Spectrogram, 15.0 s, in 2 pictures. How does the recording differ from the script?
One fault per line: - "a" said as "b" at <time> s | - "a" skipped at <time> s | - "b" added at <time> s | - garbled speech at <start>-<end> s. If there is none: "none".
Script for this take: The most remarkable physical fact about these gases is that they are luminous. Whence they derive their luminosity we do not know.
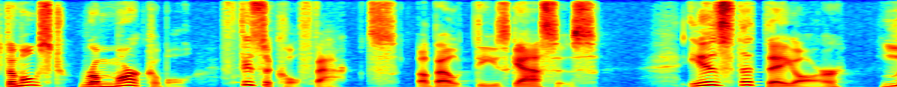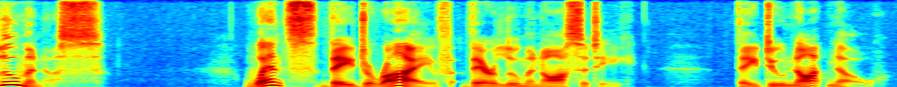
- "fact" said as "facts" at 2.5 s
- "we" said as "they" at 13.6 s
